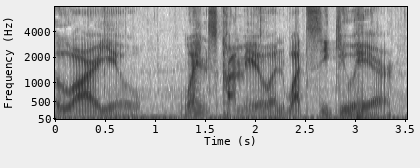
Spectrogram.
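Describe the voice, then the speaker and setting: A man performs a put-on character voice at a fairly slow pace. Clear background noise runs underneath. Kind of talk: archaic ritual speech. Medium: audio drama. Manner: commanding, solemn.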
